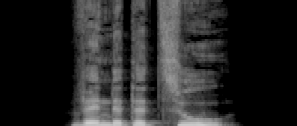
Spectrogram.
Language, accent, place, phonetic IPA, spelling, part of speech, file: German, Germany, Berlin, [ˌvɛndətə ˈt͡suː], wendete zu, verb, De-wendete zu.ogg
- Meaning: inflection of zuwenden: 1. first/third-person singular preterite 2. first/third-person singular subjunctive II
